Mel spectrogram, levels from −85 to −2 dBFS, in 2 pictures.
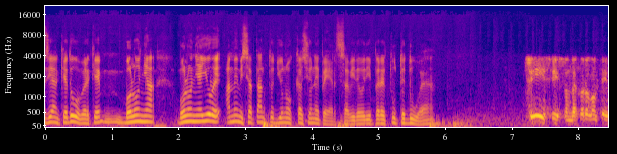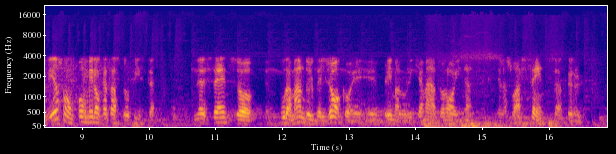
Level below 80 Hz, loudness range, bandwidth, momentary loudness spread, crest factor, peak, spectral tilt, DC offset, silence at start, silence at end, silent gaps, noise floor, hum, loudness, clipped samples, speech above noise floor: -42 dBFS; 6 LU; 18 kHz; 16 LU; 22 dB; 0 dBFS; -5.5 dB/octave; under 0.1%; 0 s; 0.05 s; none; -46 dBFS; none; -22 LUFS; under 0.1%; 24 dB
